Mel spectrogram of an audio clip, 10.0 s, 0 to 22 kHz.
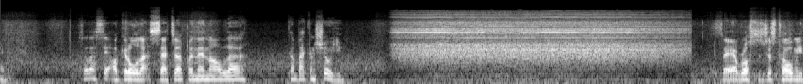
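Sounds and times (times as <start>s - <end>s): air hissing through valve: 4.8s - 8.6s
faint high whistle: 4.9s - 8.6s.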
